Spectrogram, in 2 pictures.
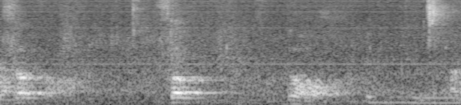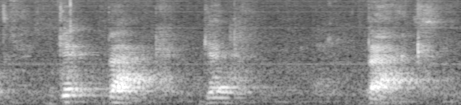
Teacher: Glottal stop for T before a consonant, before an obstruent at any rate, is certainly part of received pronunciation. · for my generation it's quite normal to have a glottal stop for T before an obstruent. That's a plosive, fricative or affricate.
